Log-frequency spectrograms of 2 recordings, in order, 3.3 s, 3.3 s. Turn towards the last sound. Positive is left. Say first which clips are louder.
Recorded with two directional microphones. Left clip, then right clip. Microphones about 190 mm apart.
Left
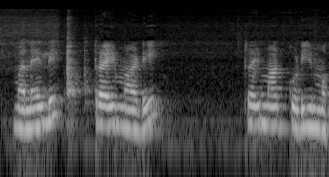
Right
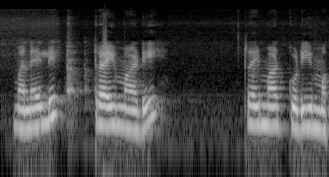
# right 7 dB
turn(degrees=-50)  # may be behind; listen again after turning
